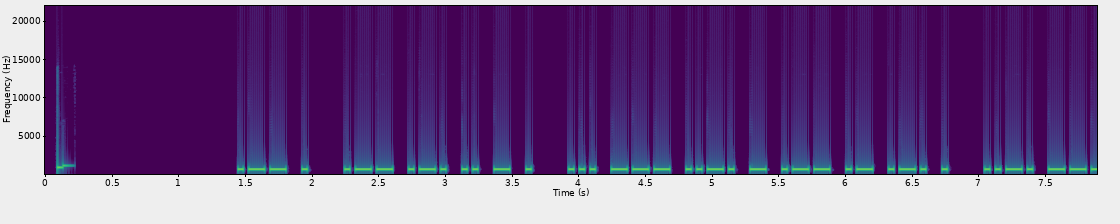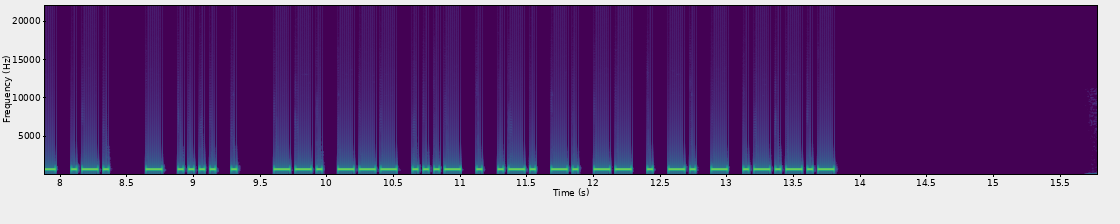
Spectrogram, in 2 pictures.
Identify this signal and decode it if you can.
Morse code, heard as a keyed tone, about 32 wpm, 700 Hz. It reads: WE WRITE SOFTWARE FOR THE GOVERNMENT.
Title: Sentences from Top 1000 Words - Review Part 3 - 30wpm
